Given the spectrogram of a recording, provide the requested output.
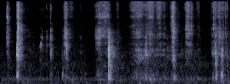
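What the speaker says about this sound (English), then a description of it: "And then I'm folding this in" Paper being folded and creased along an edge by hand, close up, with a series of crisp crinkling rustles and sharp scrapes coming in irregular bursts separated by short quiet gaps.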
